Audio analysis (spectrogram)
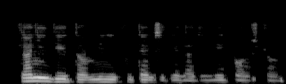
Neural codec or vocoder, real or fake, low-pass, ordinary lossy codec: none; real; 7.2 kHz; none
